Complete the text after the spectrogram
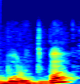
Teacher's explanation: питань перед м'яких знаком а слово боротьба відбувається асимілятивний процес б впливає на ть попередній глухий і робить його дзвінким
